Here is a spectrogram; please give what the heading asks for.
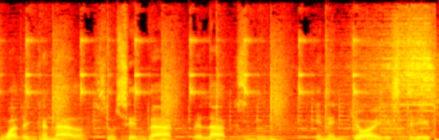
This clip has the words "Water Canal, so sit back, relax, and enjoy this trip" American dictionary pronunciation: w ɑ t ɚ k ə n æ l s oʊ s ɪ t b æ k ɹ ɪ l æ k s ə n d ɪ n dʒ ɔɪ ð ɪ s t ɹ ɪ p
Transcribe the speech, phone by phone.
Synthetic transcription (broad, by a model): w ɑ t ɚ k ə n æ l s oʊ s ɪ t b æ k ɹ ɪ l æ k s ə n ɪ n dʒ ɔɪ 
